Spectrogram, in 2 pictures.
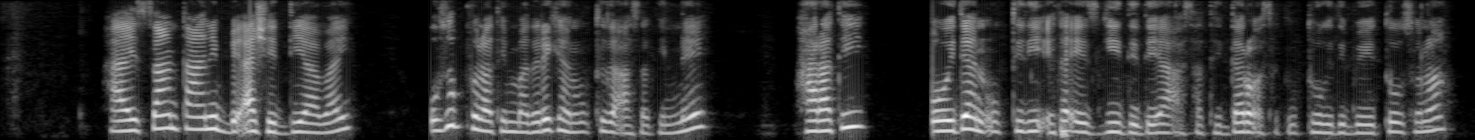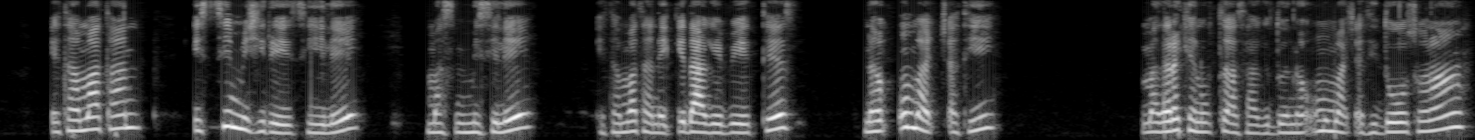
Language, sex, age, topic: Gamo, female, 18-24, government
